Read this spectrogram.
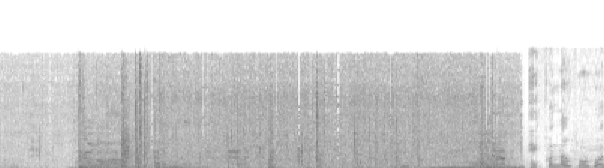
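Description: Glass shatters loudly and shards rain down.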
